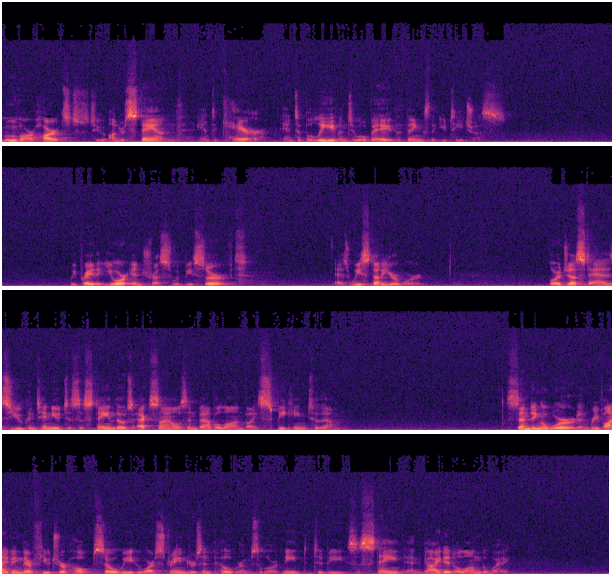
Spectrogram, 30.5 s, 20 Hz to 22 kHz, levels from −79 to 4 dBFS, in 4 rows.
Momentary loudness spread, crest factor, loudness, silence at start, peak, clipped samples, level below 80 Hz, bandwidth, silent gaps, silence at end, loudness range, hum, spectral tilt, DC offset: 24 LU; 24 dB; -23 LUFS; 0 s; -2 dBFS; under 0.1%; -42 dBFS; 19 kHz; none; 0 s; 7 LU; none; -4 dB/octave; under 0.1%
